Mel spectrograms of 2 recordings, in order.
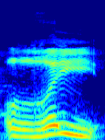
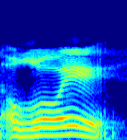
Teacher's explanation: tebalnya bukan karena kita menambah vokal o, tetapi karena pangkal lidah kita mengangkat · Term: huruf isti'ala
